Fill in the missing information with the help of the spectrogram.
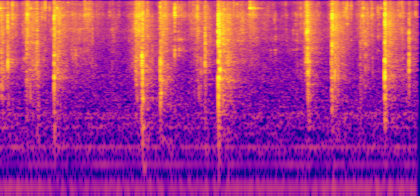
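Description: A tarot card deck being shuffled and handled by hand: a string of soft, irregular card clicks and flicks, over a low steady hum.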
